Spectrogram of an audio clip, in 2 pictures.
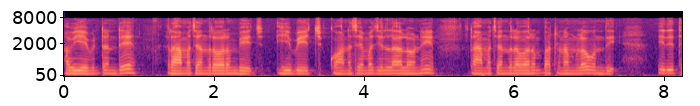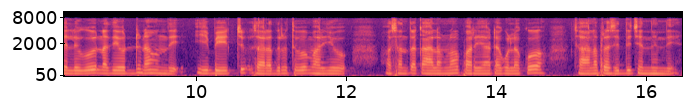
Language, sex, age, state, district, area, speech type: Telugu, male, 18-30, Andhra Pradesh, Konaseema, rural, spontaneous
